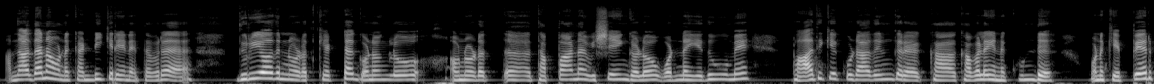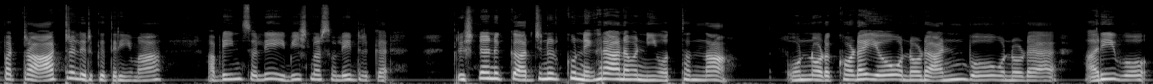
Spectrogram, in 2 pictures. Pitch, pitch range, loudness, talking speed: 210 Hz, 200-230 Hz, -18 LUFS, 105 wpm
